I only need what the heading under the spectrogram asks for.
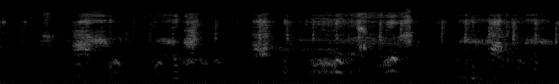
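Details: Little black cormorant about to feed its young, with a busy run of thin, high squeaks and short scratchy notes tumbling together over a few seconds, some notes dipping lower, with steady background hiss.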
